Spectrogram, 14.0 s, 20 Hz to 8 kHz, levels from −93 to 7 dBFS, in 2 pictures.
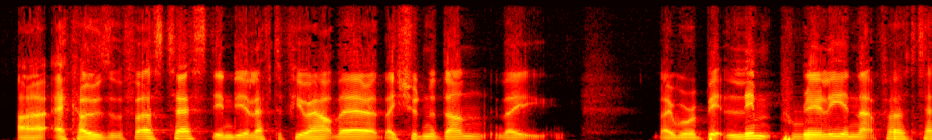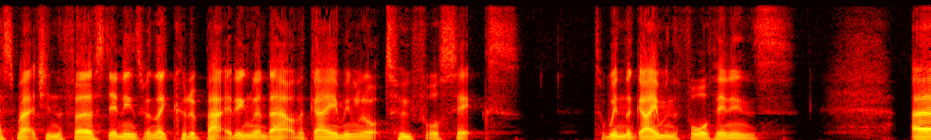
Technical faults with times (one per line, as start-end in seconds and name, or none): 5.54-5.60 short concealed packet loss
5.96-6.04 burst of packet loss
6.68-6.94 short concealed packet loss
